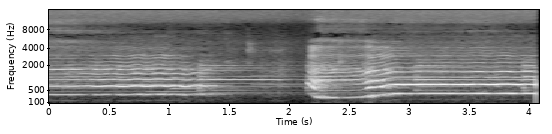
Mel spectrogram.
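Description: A girl singing long wordless held notes, each sliding up into pitch: one note fades about a second and a half in, and the next begins about two seconds in. The echo of a small tiled room is on the voice.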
